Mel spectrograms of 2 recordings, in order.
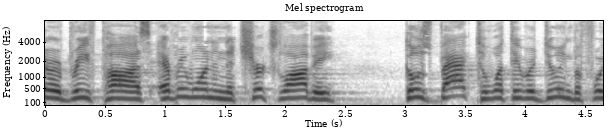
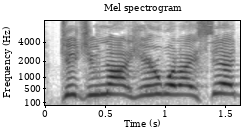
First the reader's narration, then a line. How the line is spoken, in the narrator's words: you yell in unbelief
